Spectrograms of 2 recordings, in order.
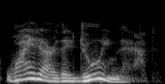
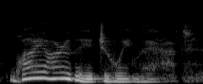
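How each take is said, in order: First: It sounds like an accusing statement. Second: It sounds like a genuinely curious question.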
